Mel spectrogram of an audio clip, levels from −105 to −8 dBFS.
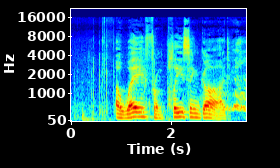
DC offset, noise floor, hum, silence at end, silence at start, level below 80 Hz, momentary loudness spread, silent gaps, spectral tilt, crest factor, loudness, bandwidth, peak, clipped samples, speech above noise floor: under 0.1%; -51 dBFS; none; 0 s; 0.2 s; -62 dBFS; 15 LU; none; -5.5 dB/octave; 18 dB; -24 LUFS; 16 kHz; -8 dBFS; under 0.1%; 27 dB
